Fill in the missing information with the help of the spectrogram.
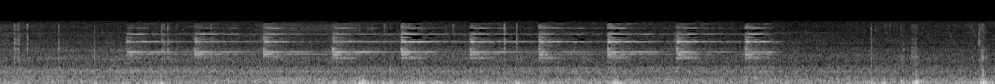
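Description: NJ Transit train's multi-tone air horn sounding a rapid string of about ten short, evenly spaced blasts, roughly one and a half a second, with the train's low rumble and wind buffeting the microphone underneath.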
